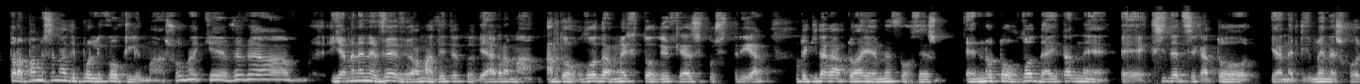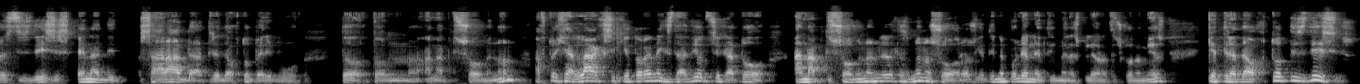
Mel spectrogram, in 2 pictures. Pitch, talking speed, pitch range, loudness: 135 Hz, 150 wpm, 120-155 Hz, -18 LUFS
